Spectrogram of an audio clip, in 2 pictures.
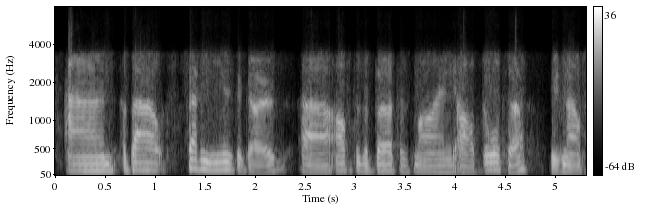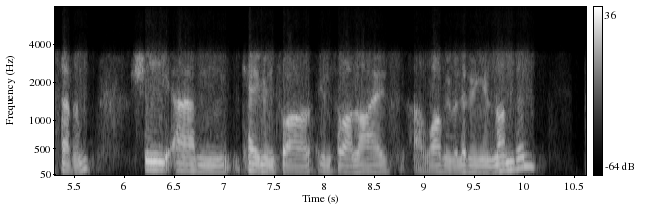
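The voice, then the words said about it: Southern English accent. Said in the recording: “as you can probably tell from my accent, I'm originally from England, the south of England, UK”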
